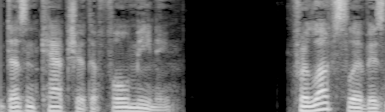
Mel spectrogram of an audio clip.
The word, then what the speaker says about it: friluftsliv: It's called friluftsliv. And it's about far more than just going outside. Friluftsliv is pronounced free-loofs-leave.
